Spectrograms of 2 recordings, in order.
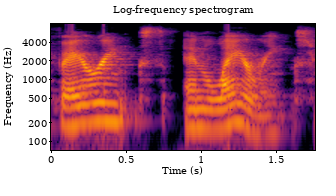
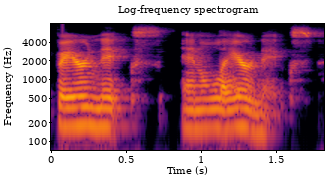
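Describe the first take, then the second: First: The words end with an 'rinks' sound. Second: The words end with a 'nix' sound. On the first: The speaker calls it right. "You heard me say pharynx and larynx, right?" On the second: The speaker calls it wrong. "Most people will say pharynx and larynx. Well, don't be one of those people"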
